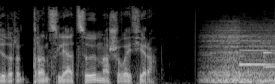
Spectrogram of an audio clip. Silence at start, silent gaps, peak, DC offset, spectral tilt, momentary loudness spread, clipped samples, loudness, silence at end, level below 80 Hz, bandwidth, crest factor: 0 s; none; -4 dBFS; under 0.1%; -4.5 dB/octave; 10 LU; under 0.1%; -20 LUFS; 0 s; -38 dBFS; 16.5 kHz; 16 dB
